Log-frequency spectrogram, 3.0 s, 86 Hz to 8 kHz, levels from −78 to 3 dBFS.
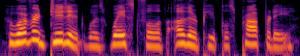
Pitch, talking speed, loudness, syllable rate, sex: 220 Hz, 180 wpm, -18 LUFS, 5.7 syllables/s, female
